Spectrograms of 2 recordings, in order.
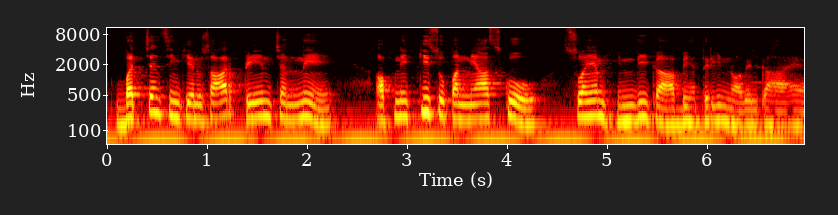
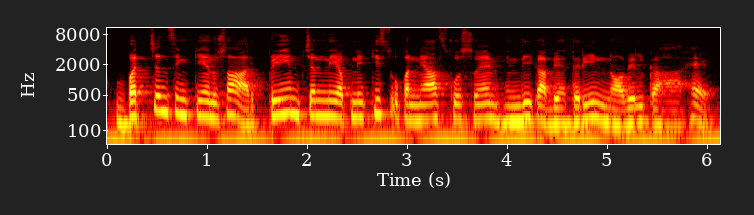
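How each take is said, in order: The two takes are said the same way.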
